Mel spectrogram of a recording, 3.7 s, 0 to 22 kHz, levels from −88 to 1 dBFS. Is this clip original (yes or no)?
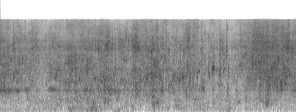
no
